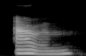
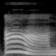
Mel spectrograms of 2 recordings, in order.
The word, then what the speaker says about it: arm: an arum your honor he pronounced it arum an arm you goose whoever saw one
